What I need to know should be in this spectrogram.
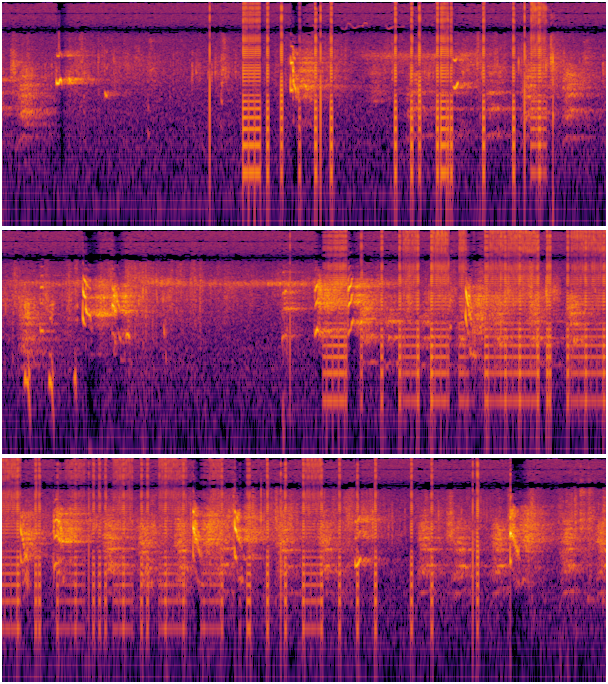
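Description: A small dog scampers through leaves on the forest floor.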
